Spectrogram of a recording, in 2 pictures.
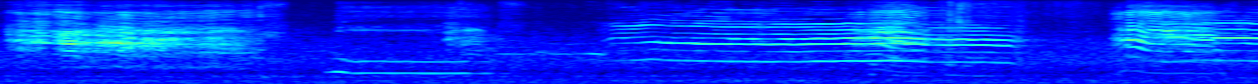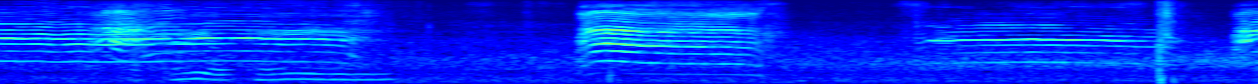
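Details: Several domestic cats calling for food at the main door of a building: a run of drawn-out, wavering meows, some rising and falling, overlapping one another, with a man speaking quietly to them between calls.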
